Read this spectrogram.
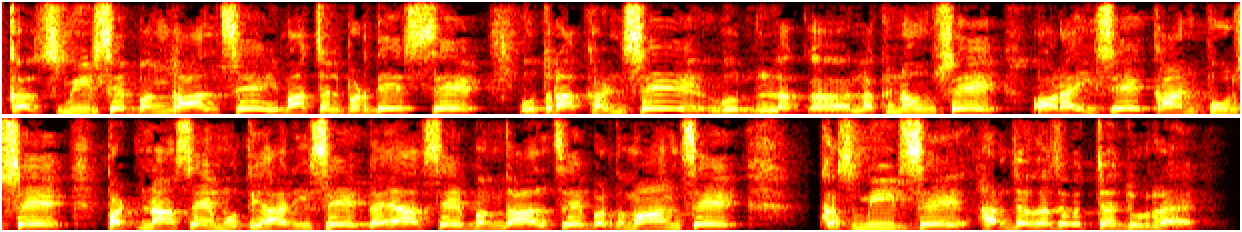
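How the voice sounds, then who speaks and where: High-pitched man, teacher, fiery motivational talk to students, hammers the same lines again and again. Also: steady tone, measured pace. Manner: fiery, repetitive exhortations.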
